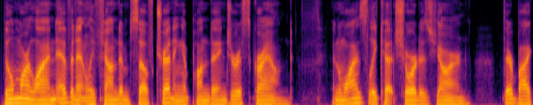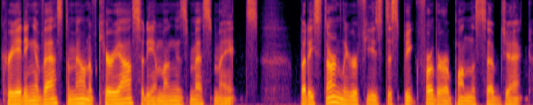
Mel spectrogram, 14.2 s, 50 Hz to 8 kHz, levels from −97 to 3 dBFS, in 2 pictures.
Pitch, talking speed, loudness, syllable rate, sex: 105 Hz, 150 wpm, -18 LUFS, 5.0 syllables/s, male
